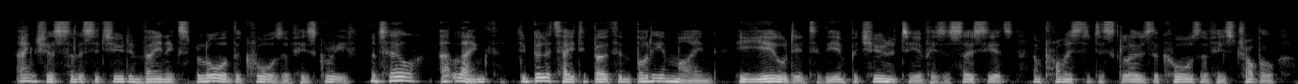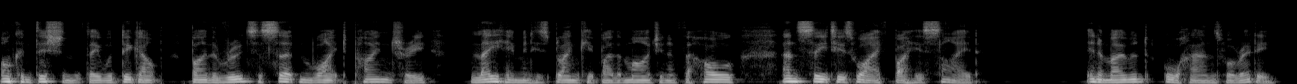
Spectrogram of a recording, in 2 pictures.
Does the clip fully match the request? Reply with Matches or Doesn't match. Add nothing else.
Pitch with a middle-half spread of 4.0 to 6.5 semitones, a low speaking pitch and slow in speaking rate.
Doesn't match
